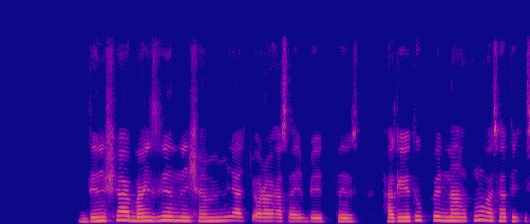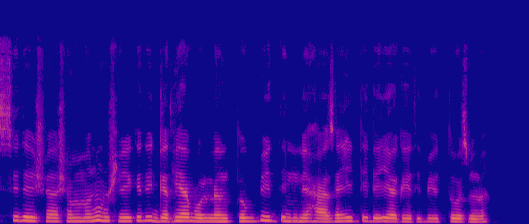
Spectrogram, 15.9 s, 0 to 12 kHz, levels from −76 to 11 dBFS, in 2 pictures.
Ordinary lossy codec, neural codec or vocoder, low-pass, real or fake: AAC, 48 kbps; autoencoder, 22.05 kHz, a latent of 192 numbers a frame, VITS, trained on one speaker; 9.9 kHz; fake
